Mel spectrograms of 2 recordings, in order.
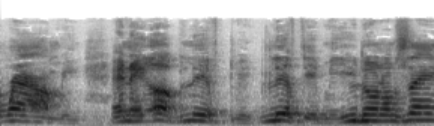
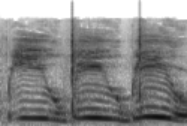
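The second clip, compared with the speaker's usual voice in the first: imitated gunshot sound; 5 semitones higher, much slower than usual. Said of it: "coming with him like".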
